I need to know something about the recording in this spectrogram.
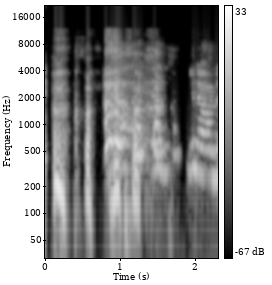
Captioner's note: laugh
